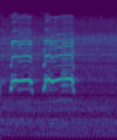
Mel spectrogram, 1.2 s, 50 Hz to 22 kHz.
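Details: Osprey yelling at a tractor near the Charlo nest, 11am MDT on July 31, 2019: a pair of long, even, shrill whistles, the second slightly longer, with steady low background noise.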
